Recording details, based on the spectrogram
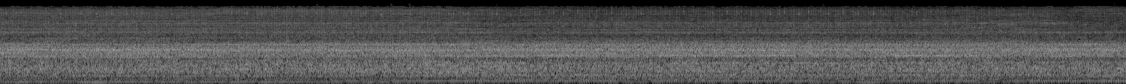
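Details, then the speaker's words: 1966 Chevrolet C20 with 292 inline-six, first start on 5 gallons of fresh gas, still cold: steady even idle but running a little fast, no knocks or misses; timing and carburetor still to be set. "It's running a little fast, but we're going to let it warm up, and I'll put a timing light on it, and we'll get the timing set, and then we'll adjust our carburetor."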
